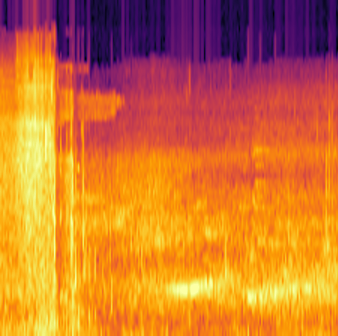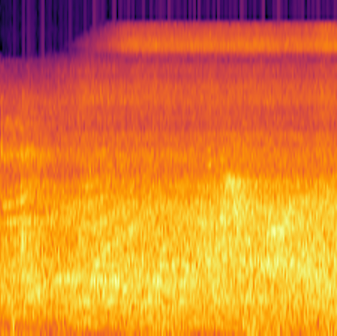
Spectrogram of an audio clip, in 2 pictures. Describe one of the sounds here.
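Water flows steadily in a large echoing hall.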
